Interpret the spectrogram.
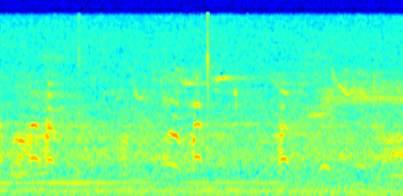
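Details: Geese in Warner Park Lagoon, Madison, Wisconsin, USA, give scattered nasal honks, several overlapping through the clip, over a steady low hum and background rumble.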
